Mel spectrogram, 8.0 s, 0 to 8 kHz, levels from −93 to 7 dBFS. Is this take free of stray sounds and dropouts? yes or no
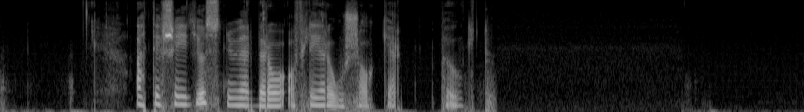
yes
